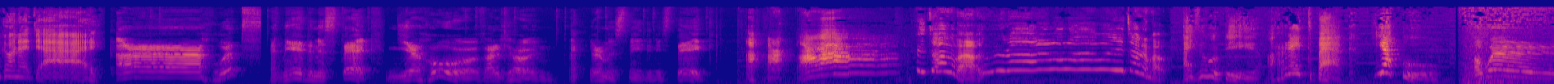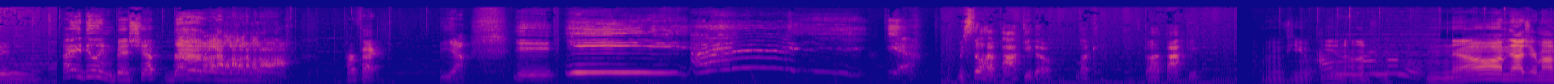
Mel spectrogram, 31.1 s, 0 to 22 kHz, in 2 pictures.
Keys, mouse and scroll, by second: 7.3 space.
